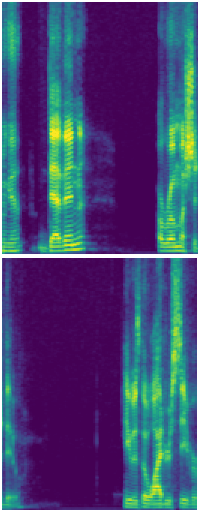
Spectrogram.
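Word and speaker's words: Aromashodu: you got pretty close brad last word devon aromashedo i feel like you keep on saying last word last round say it again say the name again devin aroma should do he was the wide receiver played for a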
